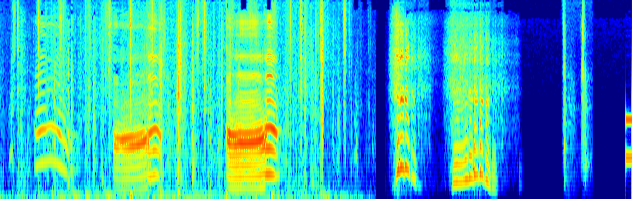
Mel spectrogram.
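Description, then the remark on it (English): A goose, Gary the Goose, honks loudly, a burst of several nasal calls followed by a couple of shorter, falling honks, with brief quiet between them. “And Gary the Goose.”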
